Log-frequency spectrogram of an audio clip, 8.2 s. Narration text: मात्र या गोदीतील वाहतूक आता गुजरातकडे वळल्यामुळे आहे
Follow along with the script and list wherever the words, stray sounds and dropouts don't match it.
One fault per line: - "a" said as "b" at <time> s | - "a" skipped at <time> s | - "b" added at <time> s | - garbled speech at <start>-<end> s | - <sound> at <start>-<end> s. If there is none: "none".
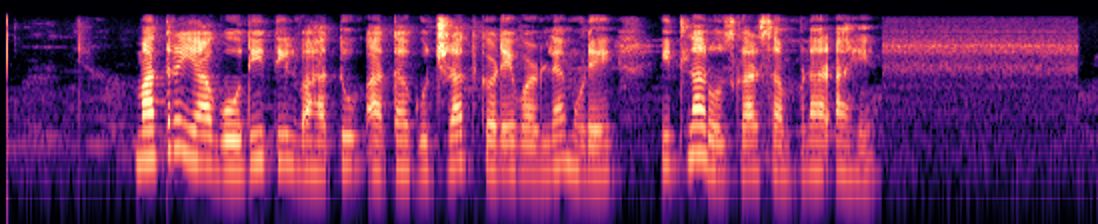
- "इथला रोजगार संपणार" added at 5.0 s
